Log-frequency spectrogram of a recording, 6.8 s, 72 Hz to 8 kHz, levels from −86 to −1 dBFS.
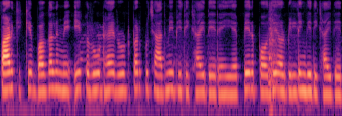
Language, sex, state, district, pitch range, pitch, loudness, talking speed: Hindi, female, Bihar, Patna, 190-210 Hz, 205 Hz, -24 LUFS, 200 wpm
